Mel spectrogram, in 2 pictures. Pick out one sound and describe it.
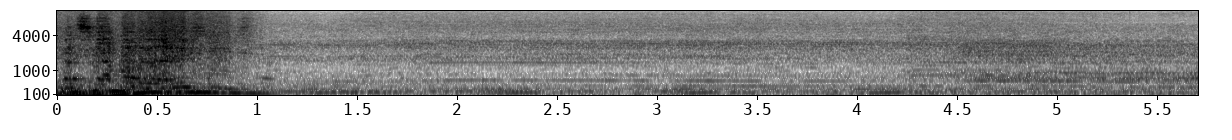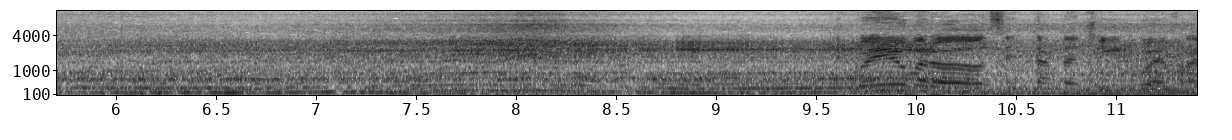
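A racing car engine idles, then roars as the car pulls away.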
